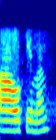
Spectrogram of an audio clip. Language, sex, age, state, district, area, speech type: Tamil, female, 18-30, Tamil Nadu, Vellore, urban, conversation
